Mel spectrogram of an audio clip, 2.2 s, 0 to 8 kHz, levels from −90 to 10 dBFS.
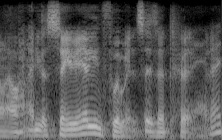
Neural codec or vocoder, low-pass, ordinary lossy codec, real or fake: codec, 16 kHz, 0.5 kbps, FreqCodec, larger model; 7.2 kHz; Opus, 24 kbps; fake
